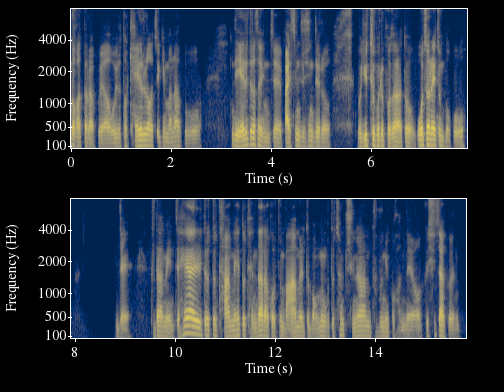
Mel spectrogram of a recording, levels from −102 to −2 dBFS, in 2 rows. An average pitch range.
Yes: average, 4.3 semitones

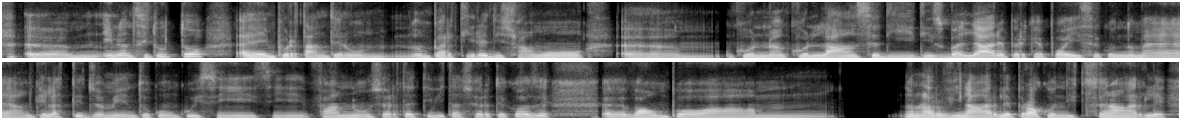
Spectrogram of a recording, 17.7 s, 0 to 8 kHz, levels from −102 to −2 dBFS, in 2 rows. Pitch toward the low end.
No: high, 190 Hz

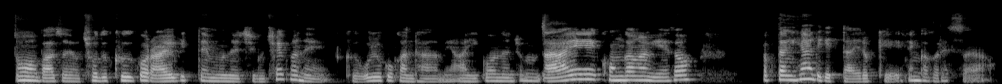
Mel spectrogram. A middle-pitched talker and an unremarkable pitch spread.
Yes: medium, 165 Hz; average, 5.0 semitones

